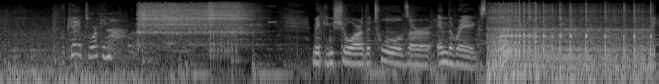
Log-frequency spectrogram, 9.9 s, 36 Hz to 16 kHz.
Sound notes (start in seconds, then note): 2.1 air whooshing; 7.3 saw revs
